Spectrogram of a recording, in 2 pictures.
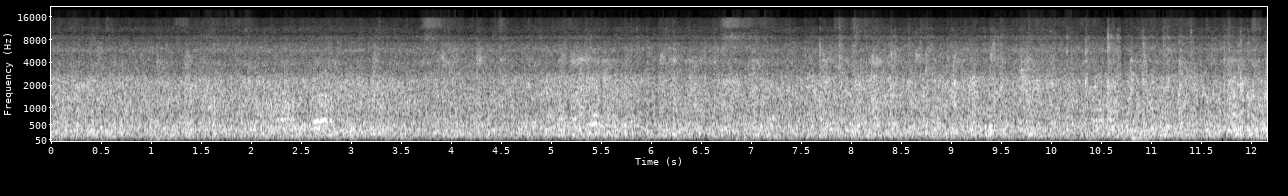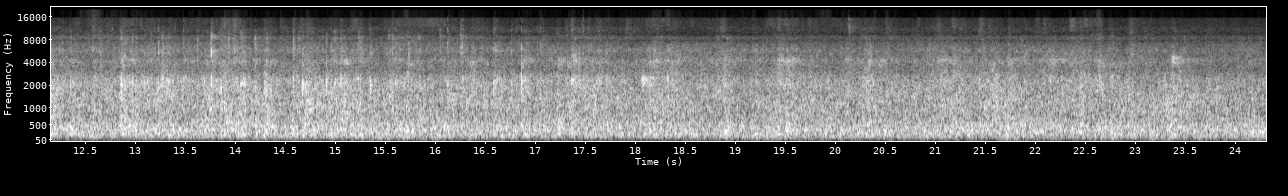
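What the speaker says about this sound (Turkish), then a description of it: "Yağmur durmayacak gibi burada rehin kaldım." Steady rain falls on the streets of Marmaris, a continuous broadband hiss with no breaks, moderately loud and even throughout, with no voices.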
